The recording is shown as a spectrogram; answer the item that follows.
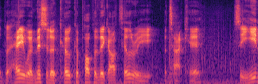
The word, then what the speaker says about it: Koča Popović: Koča Popović. There you go, that's how you say it.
